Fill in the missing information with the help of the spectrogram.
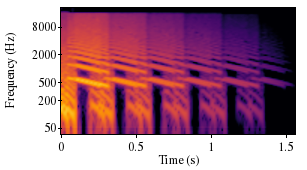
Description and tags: Magic Spell 07
A spell has been cast!
This sound can for example be used in role-playing games, for example when the player plays as Necromancer and casts a spell upon an enemy - you name it!
If you enjoyed the sound, please STAR, COMMENT, SPREAD THE WORD!🗣 It really helps!
angel, bright, dark, fantasy, game, mage, magic, necromancer, rpg, shaman, sorcerer, spell, wizard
